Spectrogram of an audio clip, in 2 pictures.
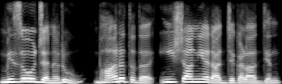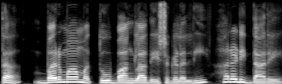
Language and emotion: Kannada, neutral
